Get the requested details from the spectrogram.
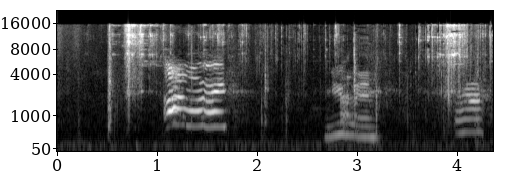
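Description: A young girl talks brightly nearby.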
